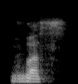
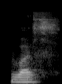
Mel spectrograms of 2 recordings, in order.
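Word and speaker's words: was: जी तो बताइएगा के बट को कैसे कहें प्रोनाउंस करेंगे हम जर्मन में वस वस ओके और व्हेन को वन वन ओके ओके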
